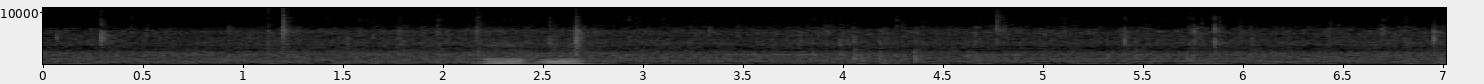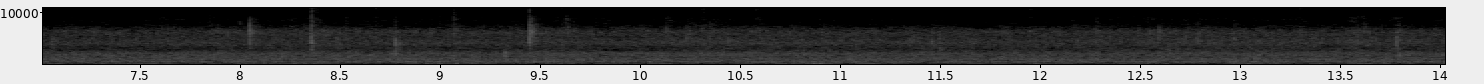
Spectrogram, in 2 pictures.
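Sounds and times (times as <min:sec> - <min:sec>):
rain hissing: 0:00.0 - 0:14.0
raindrops ticking nearby: 0:00.0 - 0:14.0.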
